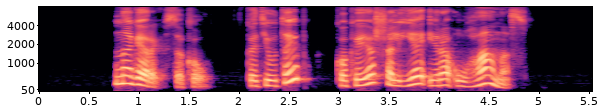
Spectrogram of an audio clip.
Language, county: Lithuanian, Vilnius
